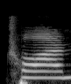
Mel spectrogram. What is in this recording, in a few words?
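"chuan", Putonghua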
